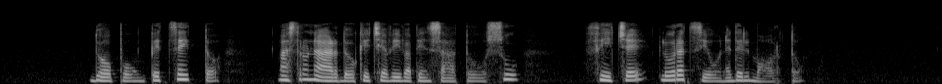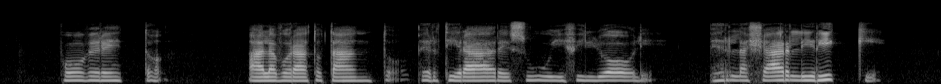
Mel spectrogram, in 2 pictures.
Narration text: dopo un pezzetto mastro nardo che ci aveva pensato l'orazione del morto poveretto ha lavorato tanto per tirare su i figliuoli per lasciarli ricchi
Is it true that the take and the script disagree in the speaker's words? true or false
true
